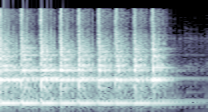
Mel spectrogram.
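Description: A metal gong struck rapidly, about five strokes a second, each stroke ringing on. It stops about one and a half seconds in, and the ringing fades away.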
